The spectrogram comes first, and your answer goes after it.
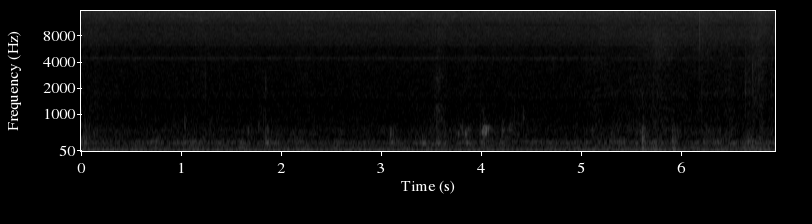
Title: extreme stomach noises - THUNDER Stomach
